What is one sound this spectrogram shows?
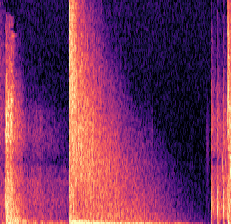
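A loud blast booms and slowly fades.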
